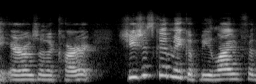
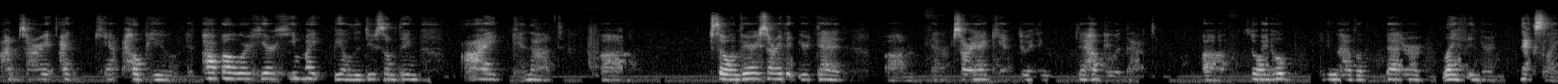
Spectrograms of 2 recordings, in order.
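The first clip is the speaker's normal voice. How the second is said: whispering in character voice, quieter; 7 dB quieter than usual. Voicing a character who leans in to a dead horse: whispering in character. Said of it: "she's just gonna lean in and whisper".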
